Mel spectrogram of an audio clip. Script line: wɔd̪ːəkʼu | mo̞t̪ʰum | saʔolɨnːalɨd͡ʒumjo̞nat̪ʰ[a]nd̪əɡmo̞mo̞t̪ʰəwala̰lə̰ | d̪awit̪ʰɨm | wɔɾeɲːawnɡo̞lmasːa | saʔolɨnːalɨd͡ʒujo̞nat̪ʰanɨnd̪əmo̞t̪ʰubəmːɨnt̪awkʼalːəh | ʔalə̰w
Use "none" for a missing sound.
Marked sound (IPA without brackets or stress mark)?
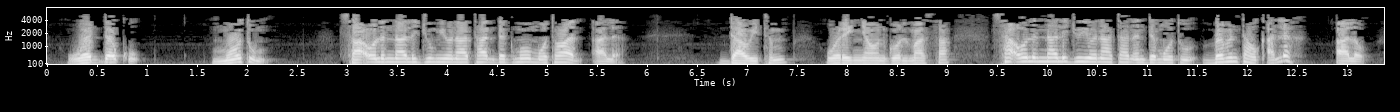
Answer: a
